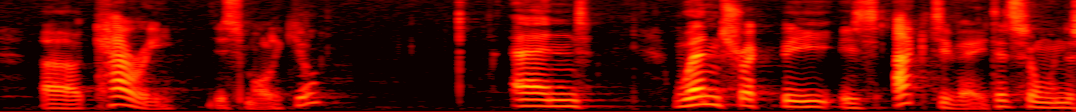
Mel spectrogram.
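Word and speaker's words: TrkB: it's not my fault the pronunciation is track b no need for mr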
